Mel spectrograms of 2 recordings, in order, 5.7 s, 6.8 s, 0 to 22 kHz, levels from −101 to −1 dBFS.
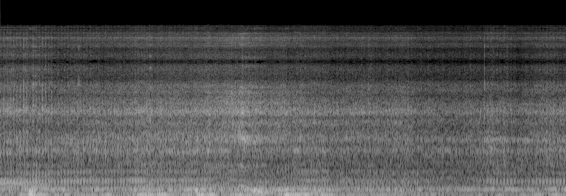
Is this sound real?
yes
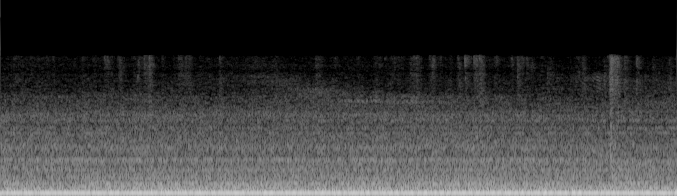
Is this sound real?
yes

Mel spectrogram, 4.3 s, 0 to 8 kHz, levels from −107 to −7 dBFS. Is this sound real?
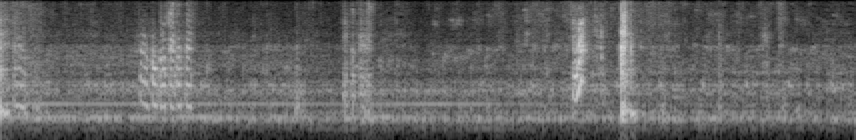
yes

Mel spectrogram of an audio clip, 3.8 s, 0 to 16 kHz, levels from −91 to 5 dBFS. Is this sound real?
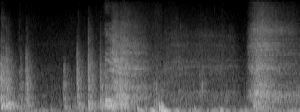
yes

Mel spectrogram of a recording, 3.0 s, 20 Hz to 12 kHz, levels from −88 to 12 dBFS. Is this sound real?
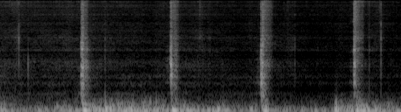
no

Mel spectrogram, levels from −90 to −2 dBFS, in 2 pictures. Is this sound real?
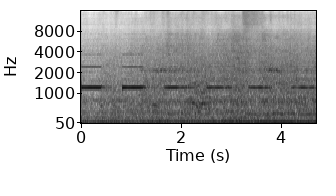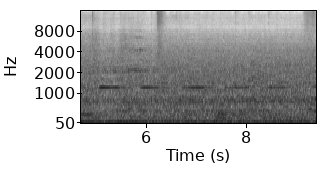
no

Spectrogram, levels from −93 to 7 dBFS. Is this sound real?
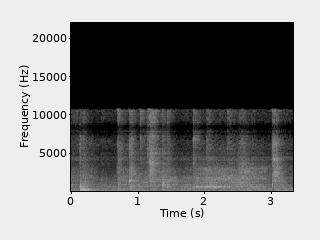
no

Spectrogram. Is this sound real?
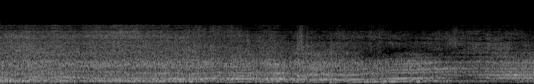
no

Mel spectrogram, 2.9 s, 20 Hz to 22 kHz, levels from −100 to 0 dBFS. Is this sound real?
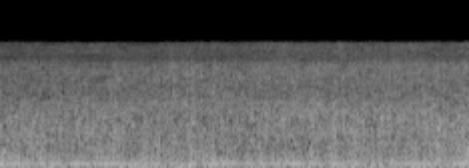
no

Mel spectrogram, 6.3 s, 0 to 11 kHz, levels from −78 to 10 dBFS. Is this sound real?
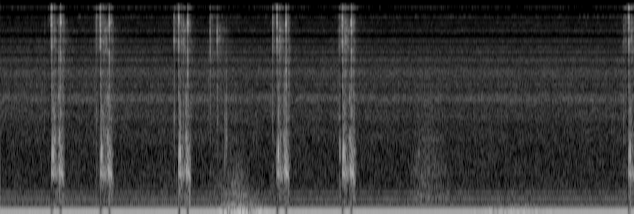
no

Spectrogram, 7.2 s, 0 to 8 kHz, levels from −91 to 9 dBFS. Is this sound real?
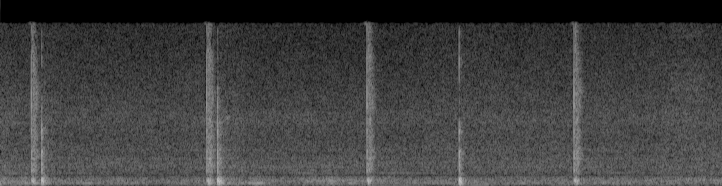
yes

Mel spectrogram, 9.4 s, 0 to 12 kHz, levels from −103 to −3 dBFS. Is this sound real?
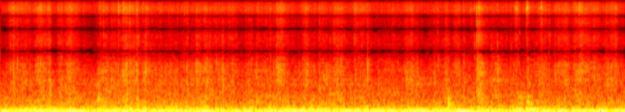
no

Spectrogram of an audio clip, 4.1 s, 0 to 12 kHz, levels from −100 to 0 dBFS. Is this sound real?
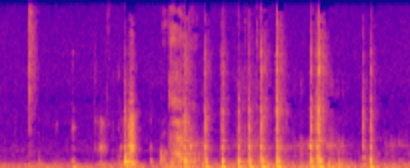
yes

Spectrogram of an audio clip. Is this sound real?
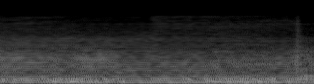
no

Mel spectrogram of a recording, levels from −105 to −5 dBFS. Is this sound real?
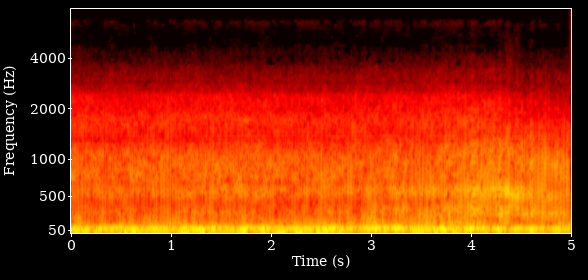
no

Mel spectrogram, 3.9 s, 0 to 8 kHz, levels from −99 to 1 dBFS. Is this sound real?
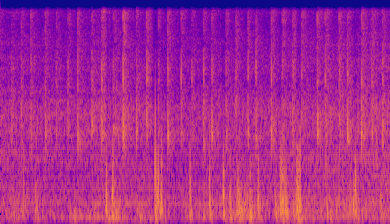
yes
